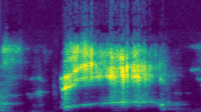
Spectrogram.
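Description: A woman laughing: one breathy laugh lasting about a second.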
